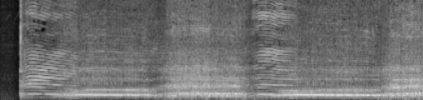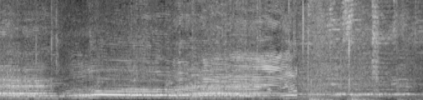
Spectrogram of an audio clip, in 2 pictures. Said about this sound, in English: The team returned to a cheering crowd of supporters.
